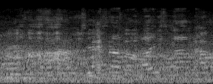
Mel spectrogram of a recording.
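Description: Low, indistinct chatter of several voices talking at once, with no single clear speaker.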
